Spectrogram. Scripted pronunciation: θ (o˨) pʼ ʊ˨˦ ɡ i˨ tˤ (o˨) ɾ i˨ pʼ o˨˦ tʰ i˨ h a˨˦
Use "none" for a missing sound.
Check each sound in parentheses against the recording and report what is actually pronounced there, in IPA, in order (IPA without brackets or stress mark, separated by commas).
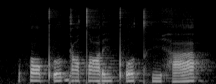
ɔ˨, o˨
